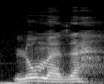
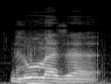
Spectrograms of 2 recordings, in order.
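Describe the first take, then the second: First: The word ends in an 'h' sound. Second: The word ends in a long 'a' vowel. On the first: The speaker calls it right. "أن ينطق الهاء" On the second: The speaker calls it wrong. "لمزة ينطقها ألفا"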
